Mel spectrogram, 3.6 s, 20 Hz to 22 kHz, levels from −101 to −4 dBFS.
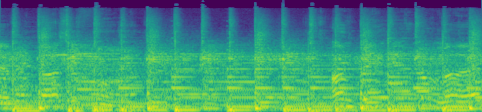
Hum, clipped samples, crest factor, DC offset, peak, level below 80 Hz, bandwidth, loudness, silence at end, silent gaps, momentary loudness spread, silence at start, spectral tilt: none; under 0.1%; 10 dB; under 0.1%; 0 dBFS; -26 dBFS; 16 kHz; -12 LUFS; 0 s; none; 2 LU; 0 s; -6 dB/octave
